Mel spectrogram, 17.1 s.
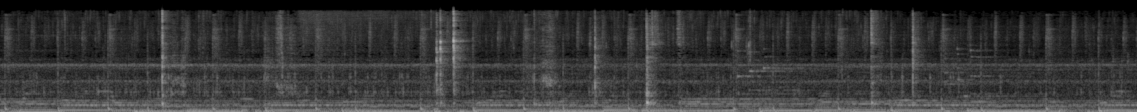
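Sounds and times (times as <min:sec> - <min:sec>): background music: 0:00.0 - 0:17.0
utensils clinking on steel pot: 0:06.5 - 0:07.1, 0:08.0 - 0:10.3.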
